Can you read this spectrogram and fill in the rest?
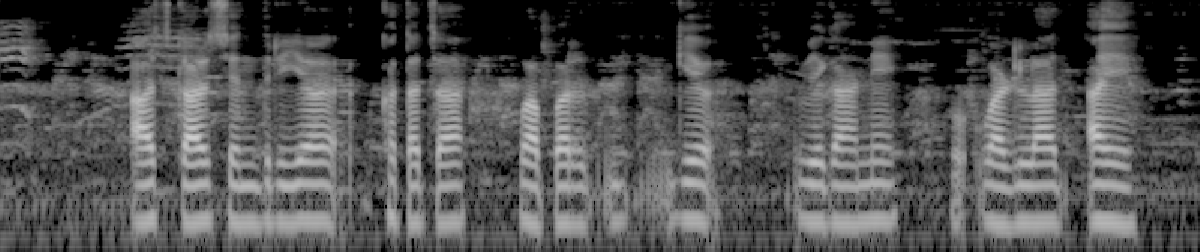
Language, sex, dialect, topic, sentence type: Marathi, male, Varhadi, agriculture, statement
